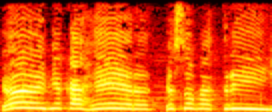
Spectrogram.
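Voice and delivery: very high, tearful crying voice. Retelling how Cat reacted after the video went viral, imitating Cat crying.

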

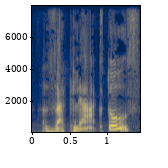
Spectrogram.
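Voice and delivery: loud shouting, yelled. Neville aims a spell at the Death Eaters one by one, shouting. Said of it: "закричав Невіл".

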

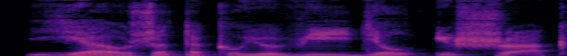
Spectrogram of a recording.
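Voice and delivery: hissing. A demon in a car, watching Travis walk to the house, hissing. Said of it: "прошипел он".

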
